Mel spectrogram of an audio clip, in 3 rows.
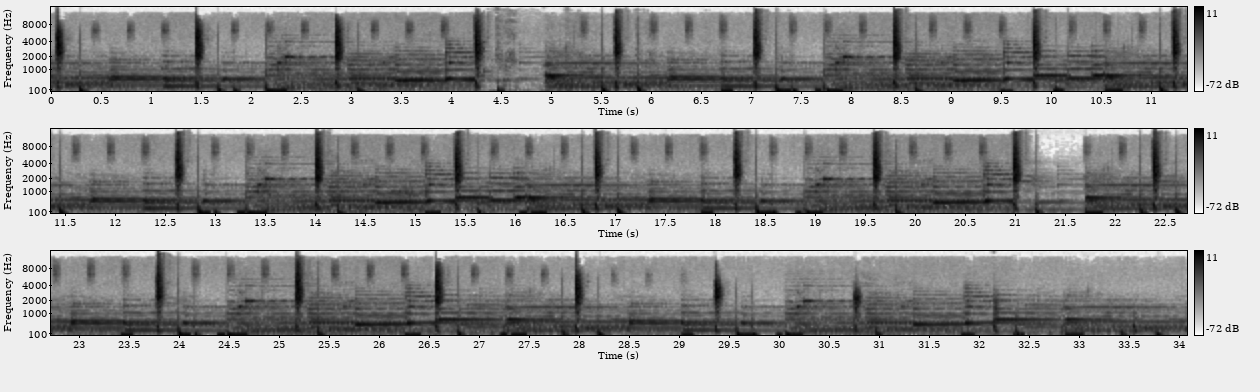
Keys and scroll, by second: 1.3 space, 4.5 space, 5.7 space, 7.7 space, 8.3 space, 9.0 space, 9.7 s, 11.7 space, 11.9 s, 12.9 s, 13.5 space, 14.6 space, 15.4 s, 16.6 space, 19.4 space, 21.4 s, 21.9 space, 23.5 space, 24.9 space, 29.5 space, 30.7 space, 31.2 space, 31.8 space, 32.3 space, 33.7 space.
